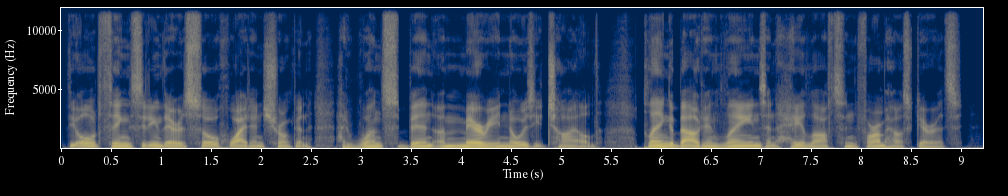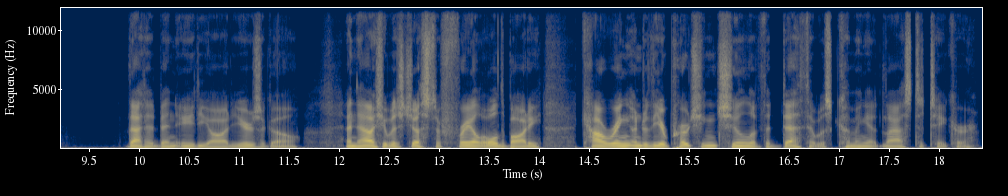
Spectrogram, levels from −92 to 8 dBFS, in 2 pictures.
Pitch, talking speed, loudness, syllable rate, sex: 120 Hz, 190 wpm, -20 LUFS, 4.9 syllables/s, male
